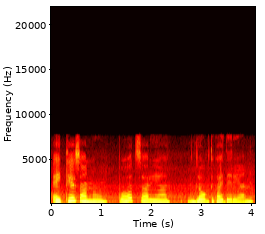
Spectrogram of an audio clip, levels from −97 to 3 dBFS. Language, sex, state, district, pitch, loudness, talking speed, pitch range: Punjabi, female, Punjab, Kapurthala, 270 Hz, -16 LUFS, 130 wpm, 260-290 Hz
